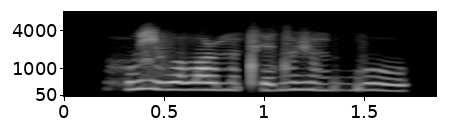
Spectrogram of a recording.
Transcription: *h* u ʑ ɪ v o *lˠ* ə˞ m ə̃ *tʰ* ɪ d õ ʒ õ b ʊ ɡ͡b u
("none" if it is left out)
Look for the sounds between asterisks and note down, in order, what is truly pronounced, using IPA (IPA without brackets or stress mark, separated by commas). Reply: h, lˠ, tʰ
